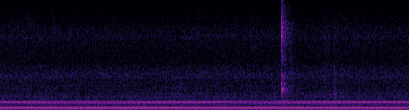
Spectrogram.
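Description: Steady low electrical hum with a fainter higher tone above it, and one short soft click about three quarters of the way through.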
